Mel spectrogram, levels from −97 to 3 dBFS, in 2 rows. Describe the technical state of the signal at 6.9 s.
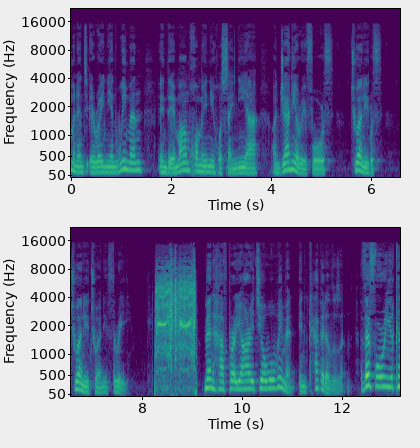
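At 6.9 s the audio is replaying material: from 5.95 s to 6.92 s, 975 ms of programme plays a second time, with a small blip at the jump back. This is a stream segment repeated, where the player fetched or queued the same piece twice.

Underneath, faint regular ticks about every 0.05 s form a soft rattle from 0.10 s to 13.17 s. These clock slip clicks most likely come from two unsynchronised clocks around 400 ppm apart, each slip dropping or repeating a single sample.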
